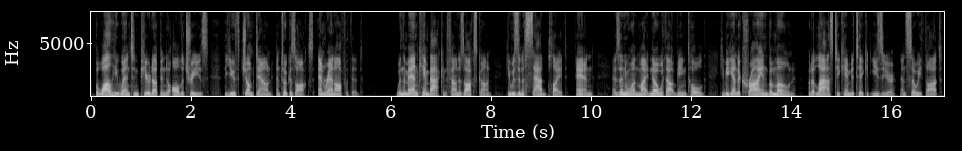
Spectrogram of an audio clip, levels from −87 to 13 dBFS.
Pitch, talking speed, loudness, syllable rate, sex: 105 Hz, 240 wpm, -23 LUFS, 5.3 syllables/s, male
